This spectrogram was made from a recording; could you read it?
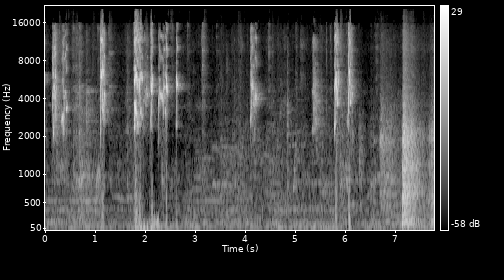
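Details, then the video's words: Young peach-faced lovebird chirping in the morning: sharp, broadband high chirps and squawks in irregular bursts, some in quick clusters of two or three, separated by short quiet gaps. "Relaxation of Lovebird's melodious chirping sound - Young Peach Face Lovebird"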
